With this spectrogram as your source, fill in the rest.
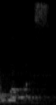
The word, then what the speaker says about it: Wa'paas: And can you tell us traditionally what these wapas are used for? Am I pronouncing it correctly? You can correct me. Yes, yeah, wapas.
